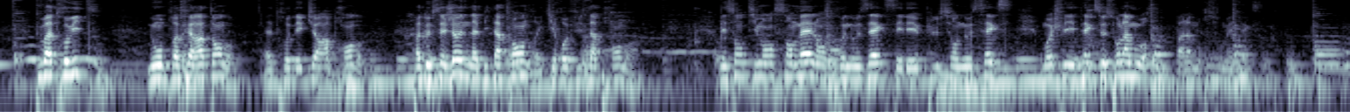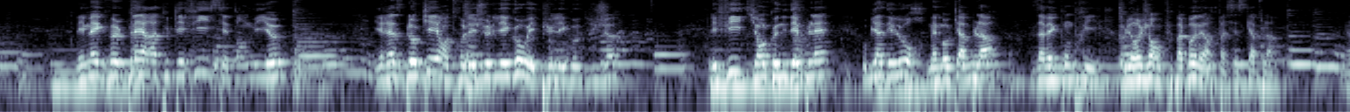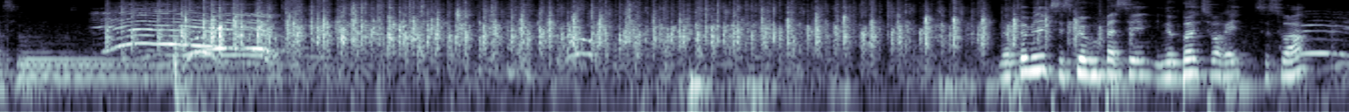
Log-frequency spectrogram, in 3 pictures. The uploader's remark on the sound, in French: Spoken words live show. Enregistré en live à l'Atomic's café à Nantes.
